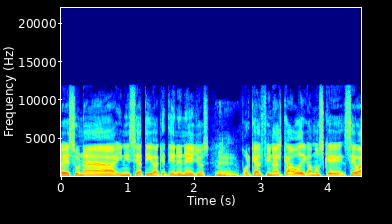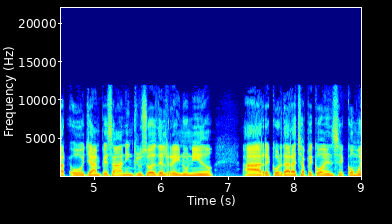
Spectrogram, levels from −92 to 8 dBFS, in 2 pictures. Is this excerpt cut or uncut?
cut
